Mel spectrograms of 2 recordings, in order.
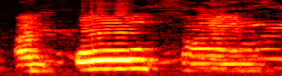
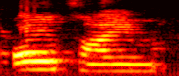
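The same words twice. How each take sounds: First: An all-time stretched very slow; drawn-out emphasis. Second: Said in the usual way. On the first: Shown as a demonstration. Teacher lingers on an all-time praising Titanic, slow. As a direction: lean on all-time, savoring every syllable. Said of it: "stretching praise for Titanic". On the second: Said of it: "repeating the praise word".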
